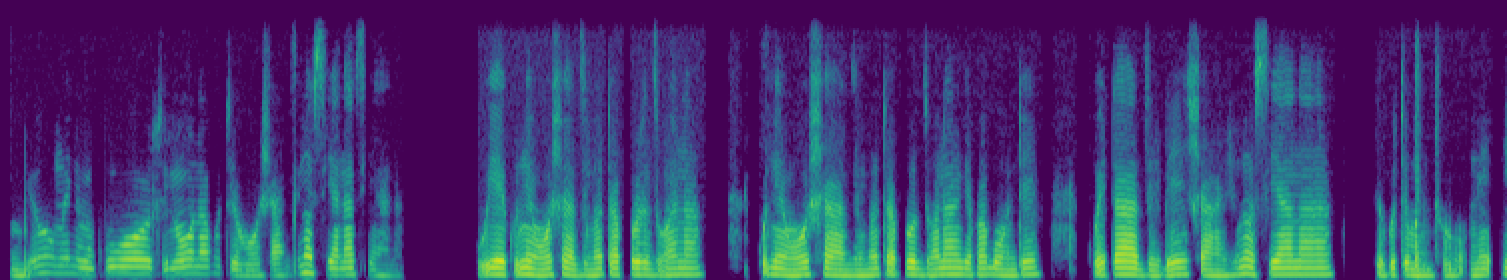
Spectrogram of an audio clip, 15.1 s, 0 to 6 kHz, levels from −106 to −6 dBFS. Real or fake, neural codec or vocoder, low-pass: real; none; 5.4 kHz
